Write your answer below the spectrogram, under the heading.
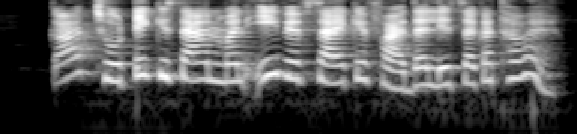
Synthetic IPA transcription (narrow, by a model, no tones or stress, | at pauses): kaːt͡ʃʰoːʈekɪsaːnmɐ̃nʔiːʋjəpsaːjkefaːjd̪aleːsɐkət̪ɦɐʋɛː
